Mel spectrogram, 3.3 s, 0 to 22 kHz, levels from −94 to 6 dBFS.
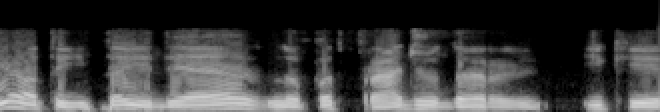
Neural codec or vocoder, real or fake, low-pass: none; real; 7.2 kHz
